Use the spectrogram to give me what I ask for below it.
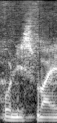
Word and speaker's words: Unisma: Jadi saya mohon karena UNISMA ini kan biasanya bacanya UNISMA apa Zunisma? Unisma. Unia sudah berarti sudah Indonesia banget. Saya tuh masih menangi orang baca Zunisma Zuii. Karena setengah Indonesia setengah rodok mambu-mambu Inggris.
